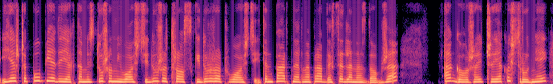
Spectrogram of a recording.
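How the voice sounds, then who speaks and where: Woman, mellow dry voice, calm reflective educational speaker who questions her listeners. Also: fairly high pitch, no room sound. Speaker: psychology speaker.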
